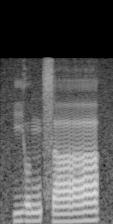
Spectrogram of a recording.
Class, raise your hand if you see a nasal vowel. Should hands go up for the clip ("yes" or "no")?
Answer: no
